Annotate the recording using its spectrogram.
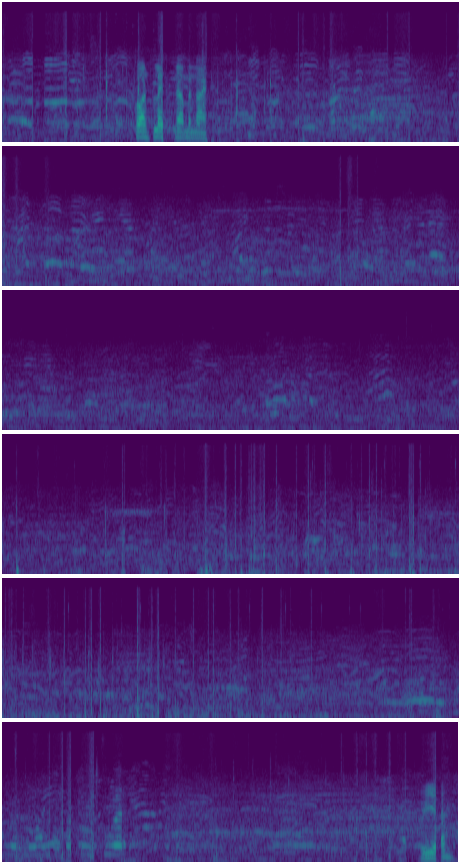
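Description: A crowd of children and adults chatters and shouts outdoors.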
